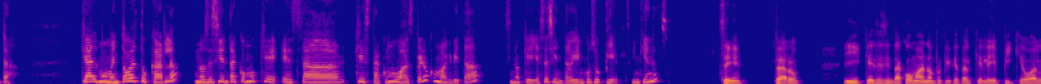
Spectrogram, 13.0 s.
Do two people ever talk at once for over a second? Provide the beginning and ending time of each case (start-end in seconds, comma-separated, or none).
none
